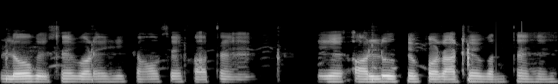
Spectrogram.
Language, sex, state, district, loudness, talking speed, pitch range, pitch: Hindi, male, Uttar Pradesh, Hamirpur, -17 LUFS, 140 wpm, 125-130 Hz, 125 Hz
